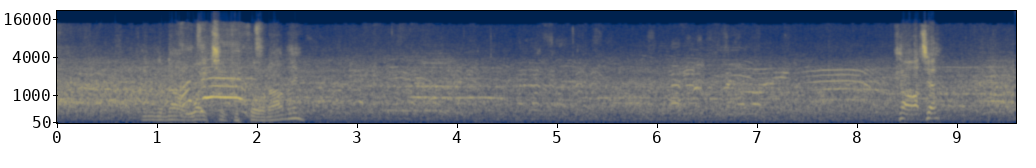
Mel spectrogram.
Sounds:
Speech

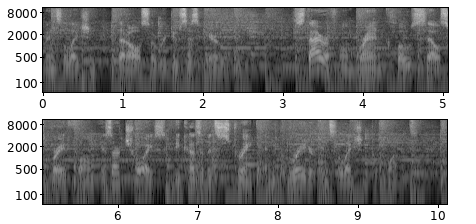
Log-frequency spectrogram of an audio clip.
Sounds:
Speech, Music

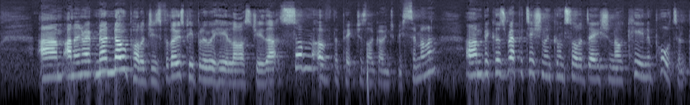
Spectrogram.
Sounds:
Speech

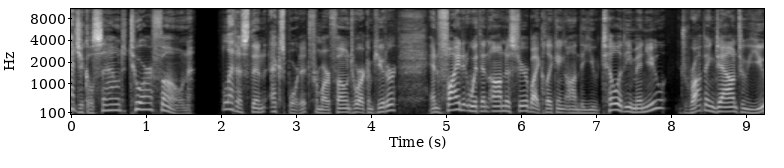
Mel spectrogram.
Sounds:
Speech

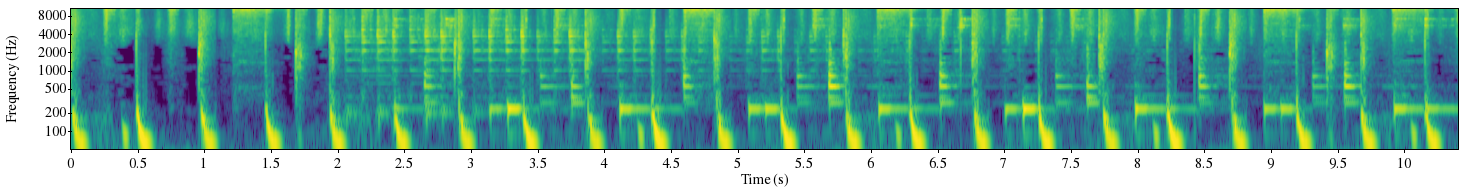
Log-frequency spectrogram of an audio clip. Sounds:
Music

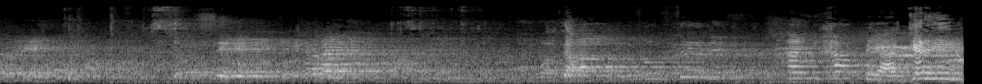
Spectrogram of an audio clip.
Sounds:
Male singing

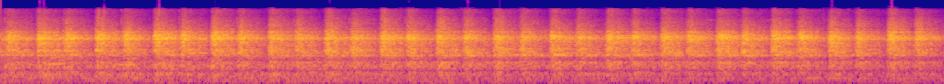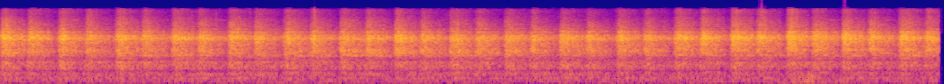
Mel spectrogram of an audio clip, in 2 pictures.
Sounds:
Heavy engine (low frequency), Engine

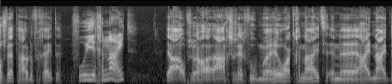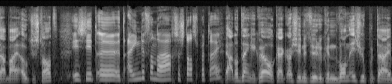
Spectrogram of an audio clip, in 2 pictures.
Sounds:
Speech

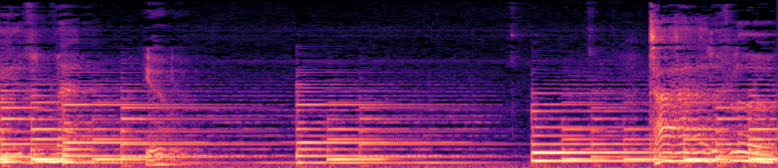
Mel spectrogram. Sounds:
Music

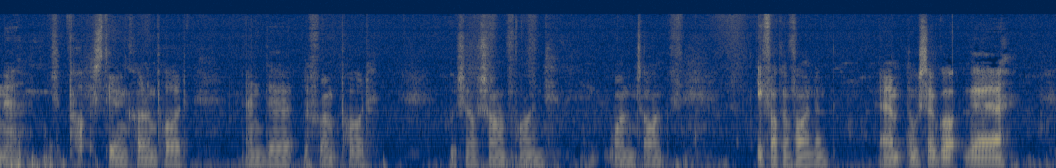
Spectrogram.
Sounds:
Speech

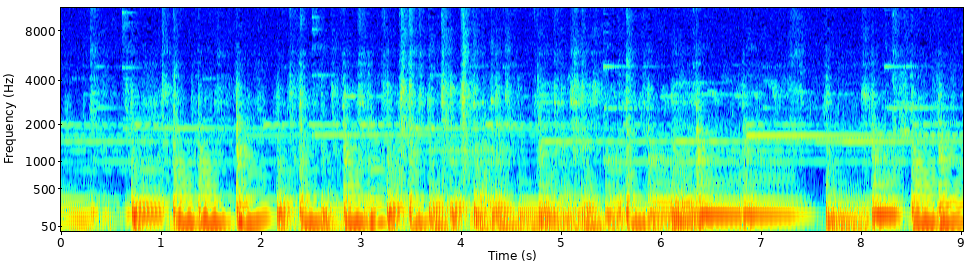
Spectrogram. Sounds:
Music, Double bass, Bowed string instrument, playing double bass, Musical instrument

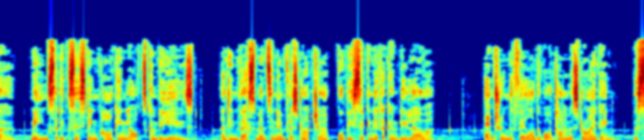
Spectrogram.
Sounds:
Music, Speech

